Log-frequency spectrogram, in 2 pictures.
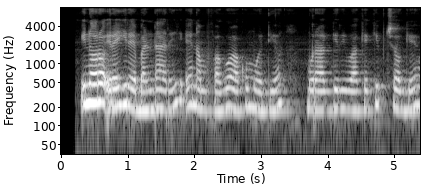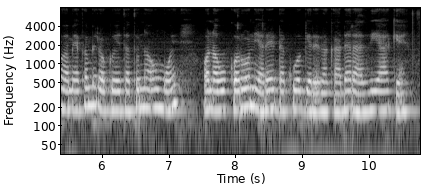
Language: Kikuyu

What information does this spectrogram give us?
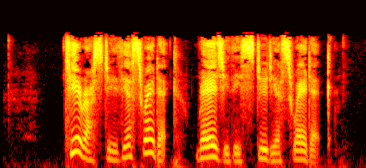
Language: Cornish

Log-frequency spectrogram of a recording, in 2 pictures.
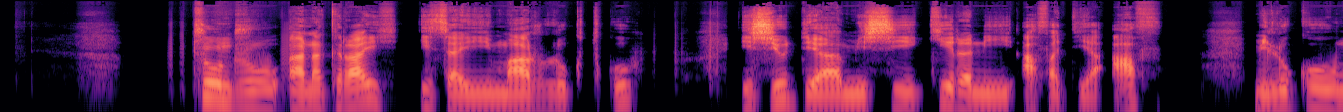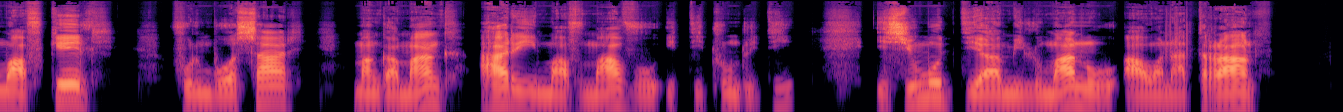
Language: Malagasy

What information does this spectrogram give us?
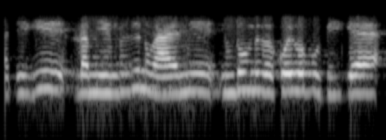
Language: Manipuri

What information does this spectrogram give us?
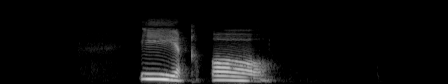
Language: Taroko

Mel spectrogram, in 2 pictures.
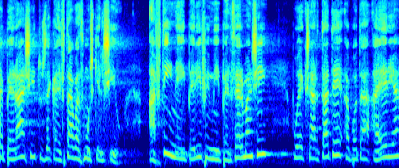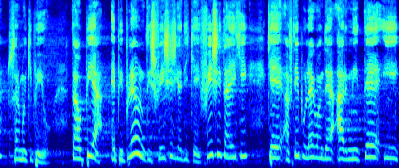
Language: Greek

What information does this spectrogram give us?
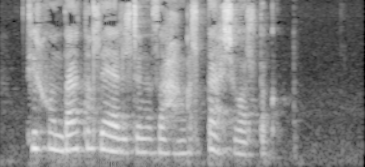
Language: Mongolian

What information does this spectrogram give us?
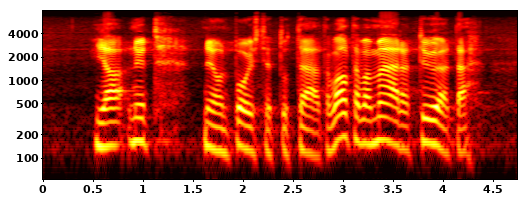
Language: Finnish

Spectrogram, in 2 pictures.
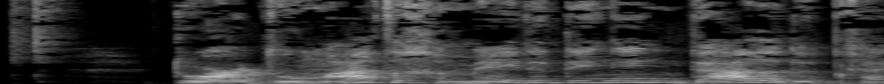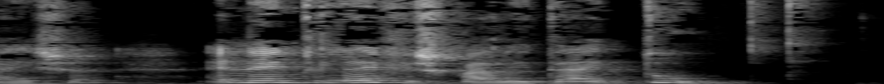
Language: Dutch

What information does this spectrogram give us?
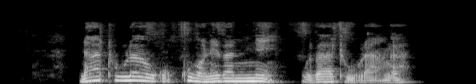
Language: Ganda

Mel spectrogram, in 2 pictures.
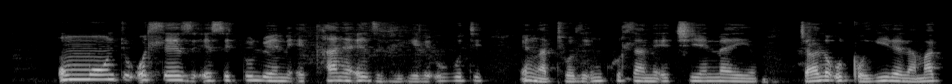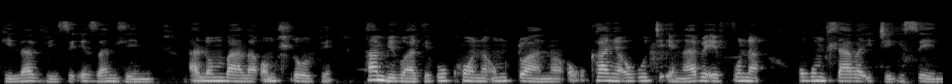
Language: North Ndebele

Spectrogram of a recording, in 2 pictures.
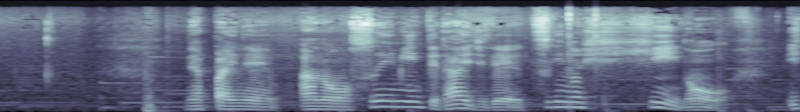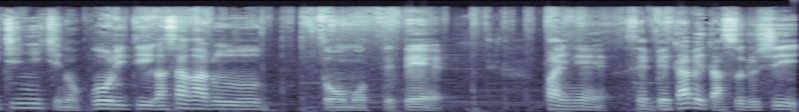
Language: Japanese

